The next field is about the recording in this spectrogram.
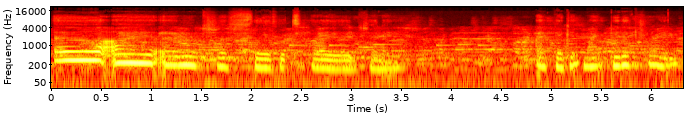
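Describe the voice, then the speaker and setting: A woman's voice: fairly low pitch, sing-song, takes it slowly, over loud music, a loud crowd. A woman playing an envious, irritable Victorian woman writer in an audio drama, theatrical and sardonic. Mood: guarded, cool.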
